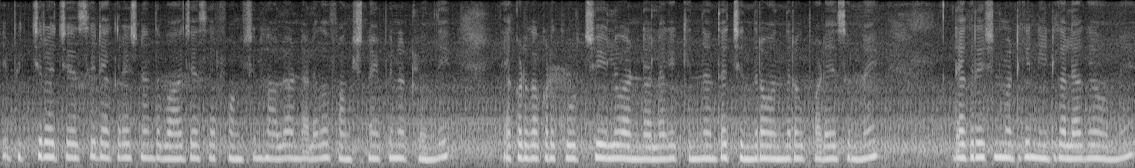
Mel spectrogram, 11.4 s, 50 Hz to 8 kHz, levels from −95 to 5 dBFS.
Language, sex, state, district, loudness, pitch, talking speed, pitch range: Telugu, female, Telangana, Karimnagar, -16 LUFS, 230 Hz, 130 wpm, 225-245 Hz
